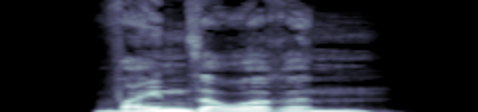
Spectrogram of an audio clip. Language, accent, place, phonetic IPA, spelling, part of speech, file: German, Germany, Berlin, [ˈvaɪ̯nˌzaʊ̯əʁəm], weinsauerem, adjective, De-weinsauerem.ogg
- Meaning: strong dative masculine/neuter singular of weinsauer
